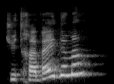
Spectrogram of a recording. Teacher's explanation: That is the full sentence as a sentence, not a question. Then you just put the question mark at the end and you raise your voice. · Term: la voix monte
